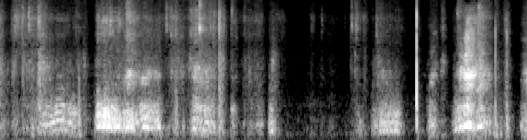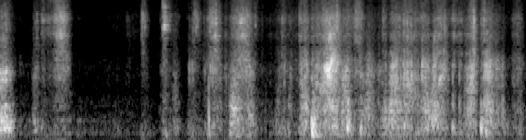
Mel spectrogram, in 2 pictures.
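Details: Six-week-old Miniature Schnauzer puppies, described as playful, make soft whimpers and yips in a small room. Bursts of puppy noise are mixed with a person speaking gently, with pauses of near quiet between.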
